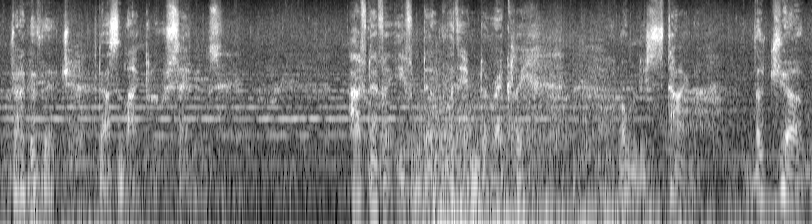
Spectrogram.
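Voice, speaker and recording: A man's voice: deep voice, measured pace, loud music behind the voice. A man playing a defiant, cynical English chemist on the run in a video game, speaking with sardonic, fatalistic scorn. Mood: grim, resigned. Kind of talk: dramatic video game acting.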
